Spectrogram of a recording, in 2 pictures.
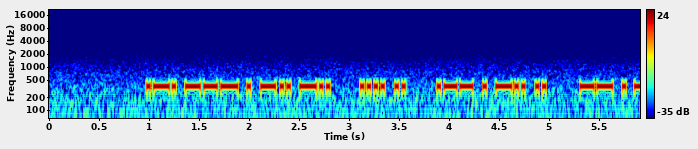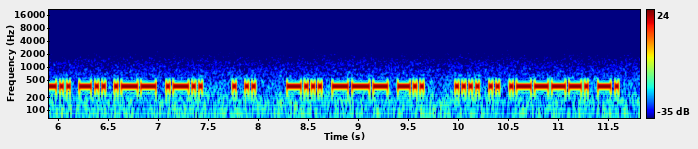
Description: Morse code, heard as a keyed tone, hand-sent with a bug key, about 35 wpm, 370 Hz. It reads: ROEDD HI WEDI MEDDWL EI BOD HI'N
